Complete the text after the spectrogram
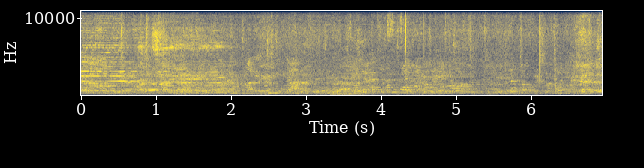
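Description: A group of men and women talk quietly together in a large echoing hall.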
